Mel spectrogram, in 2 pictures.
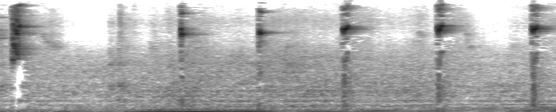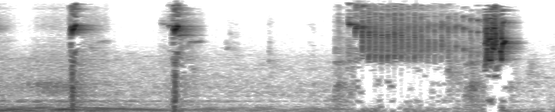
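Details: Breeding-condition male lovebird, used as a lure so males trill ngekek-style: a series of crisp, high chirps roughly once a second, then after a gap a rapid, buzzy rattling trill ending in a louder burst.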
